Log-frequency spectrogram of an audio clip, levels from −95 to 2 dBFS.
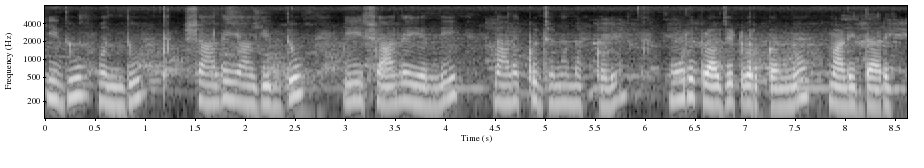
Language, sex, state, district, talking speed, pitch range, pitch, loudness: Kannada, female, Karnataka, Bangalore, 90 wpm, 175-215 Hz, 190 Hz, -19 LUFS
